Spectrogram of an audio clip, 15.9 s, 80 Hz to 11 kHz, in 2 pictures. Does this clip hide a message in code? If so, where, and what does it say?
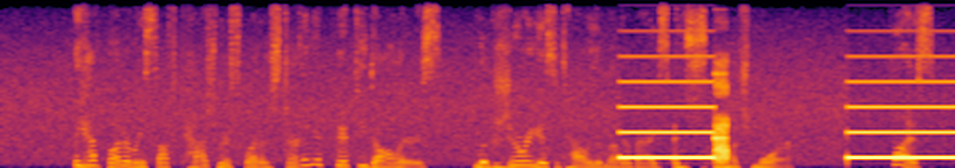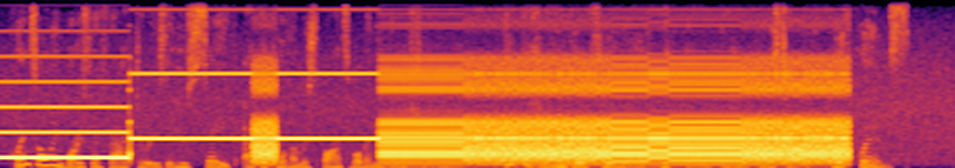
Yes: ZX Spectrum tape loading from 5.2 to 15.0 s, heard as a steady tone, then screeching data, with speech in Swedish.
